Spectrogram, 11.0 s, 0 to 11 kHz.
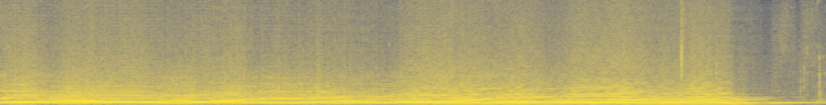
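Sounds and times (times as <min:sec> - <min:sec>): church organ sustained chord: 0:00.0 - 0:11.0.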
